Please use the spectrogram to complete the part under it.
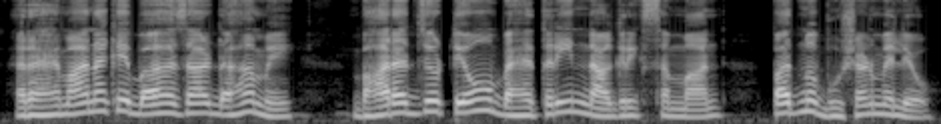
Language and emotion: Sindhi, neutral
